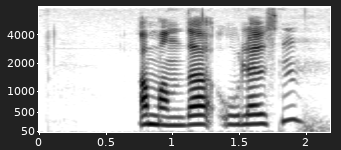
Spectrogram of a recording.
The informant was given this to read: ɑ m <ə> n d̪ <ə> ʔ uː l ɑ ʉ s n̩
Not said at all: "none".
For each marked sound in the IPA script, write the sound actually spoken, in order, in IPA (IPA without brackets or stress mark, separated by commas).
ɑ, ɑ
